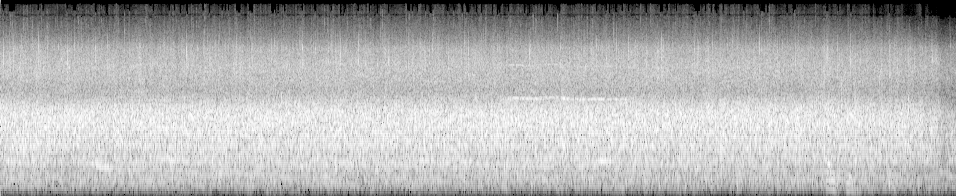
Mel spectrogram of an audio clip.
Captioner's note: applause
